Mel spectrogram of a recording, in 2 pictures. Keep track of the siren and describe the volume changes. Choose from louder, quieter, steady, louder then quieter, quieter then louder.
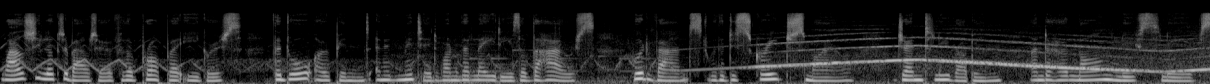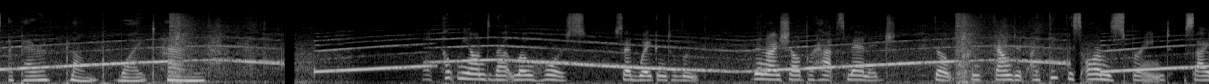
louder.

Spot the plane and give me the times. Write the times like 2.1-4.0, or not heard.
not heard.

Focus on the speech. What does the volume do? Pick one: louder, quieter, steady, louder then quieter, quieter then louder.
steady.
